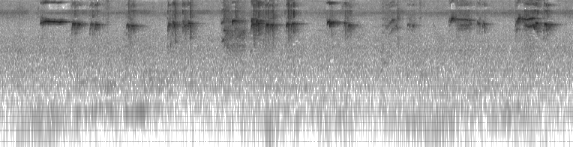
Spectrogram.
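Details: Blue-crowned hanging parrot calls played as a decoy to draw birds in: a steady series of short, sharp, very high-pitched squeaky chirps, roughly two per second, some doubled.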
